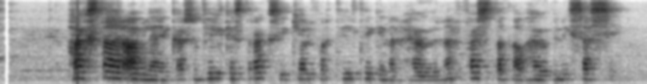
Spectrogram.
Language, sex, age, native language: Icelandic, female, 40-49, Icelandic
